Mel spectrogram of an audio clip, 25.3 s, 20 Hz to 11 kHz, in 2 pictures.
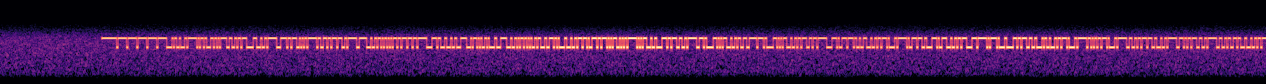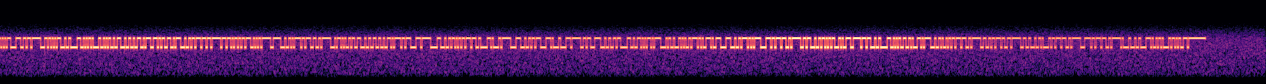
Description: RTTY (75 baud, 850 Hz shift), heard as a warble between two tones, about 2150 Hz centre, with radio static. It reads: FNXI5 M4W7V JY1OA MHSEM FSACE QB64Y O8CTY WVKTY 0OBKL 3BUOB 9XET8 3J3I7 C8IWA 690NY TRERL LGCWG 1QF4V X8HSW ILX9T J753O 939PM PTLYX SKBBO KXO7P JABVQ TRIZX D7I2I E7M7E ODEJC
